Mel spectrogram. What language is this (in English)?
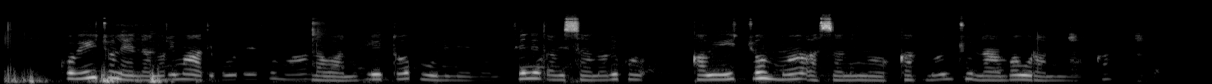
Sidamo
